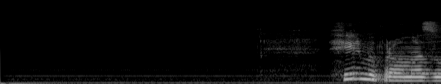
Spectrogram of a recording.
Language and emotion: Russian, neutral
